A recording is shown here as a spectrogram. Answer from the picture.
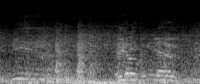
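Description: Passenger train running: a steady low rumble heard from inside the carriage, with men laughing over it.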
